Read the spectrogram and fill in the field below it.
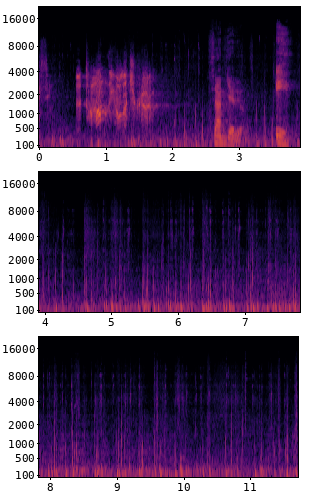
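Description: Footsteps hurry down wooden stairs.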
